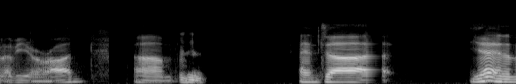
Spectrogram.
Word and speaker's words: Avi Arad: Avi Arad.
